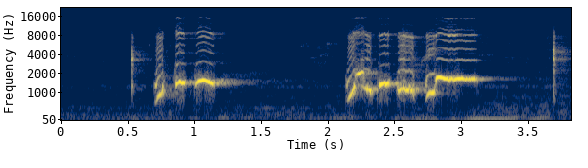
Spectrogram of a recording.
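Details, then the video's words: White-rumped shama, a well-known cage bird in Indonesia, singing two loud phrases of quick fluty notes, each ending in a long sustained whistle, with sharp clicks before and after. "KICAUAN MURAI BATU INI"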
